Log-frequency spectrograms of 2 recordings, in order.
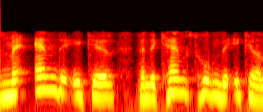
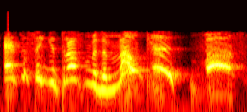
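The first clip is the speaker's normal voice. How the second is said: high, loud shocked cry of disbelief; an astonished yell, much higher and louder; shocked scream; 6 dB louder than usual. Retold or imitated. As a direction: shriek it out in stunned surprise. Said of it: "ער וועט געבן א שריי ארויס".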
